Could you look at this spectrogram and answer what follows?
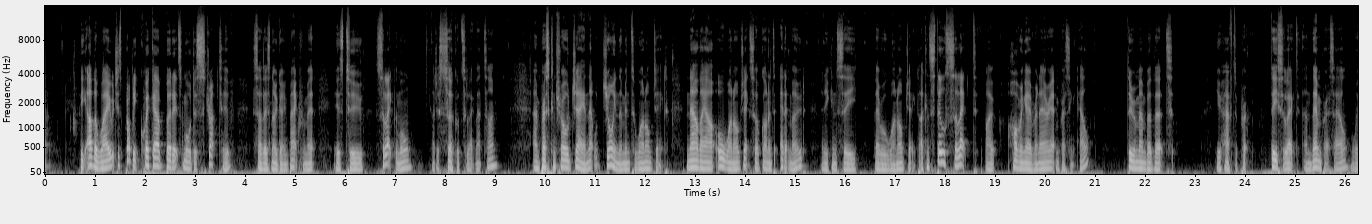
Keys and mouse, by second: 6.4 c, 7.9 drag, 9.6 middle click, 10.4 ctrl+j, 12.6 Tab, 13.3 click, 19.2 a, 20.4-23.0 typing, 24.1 a, 25.6 l.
